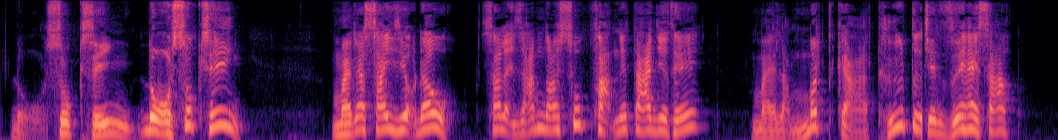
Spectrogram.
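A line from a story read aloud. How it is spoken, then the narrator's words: Angry scolding. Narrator (Vietnamese): Vương Luân quát mắng rằng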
